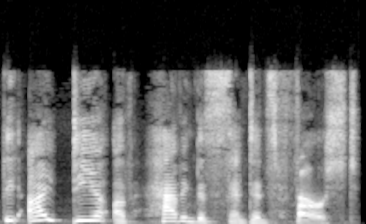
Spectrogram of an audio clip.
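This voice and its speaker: A woman's voice: on the high side, sing-song, unhurried, no room sound, clean studio sound, pitched above the performer's own voice, heavily acted. A woman voicing a young storybook girl, headstrong and emphatic in her way of talking. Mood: defiant, indignant. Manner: loud, emphatic, stubborn.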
